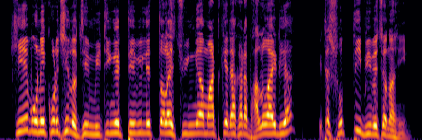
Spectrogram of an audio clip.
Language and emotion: Bengali, disgusted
